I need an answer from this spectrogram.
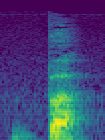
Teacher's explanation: When we do B, you close your lips. It stops the air.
